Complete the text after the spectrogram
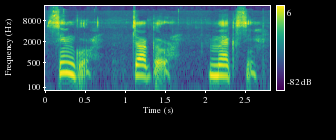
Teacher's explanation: Voiced lenis velar plosive.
